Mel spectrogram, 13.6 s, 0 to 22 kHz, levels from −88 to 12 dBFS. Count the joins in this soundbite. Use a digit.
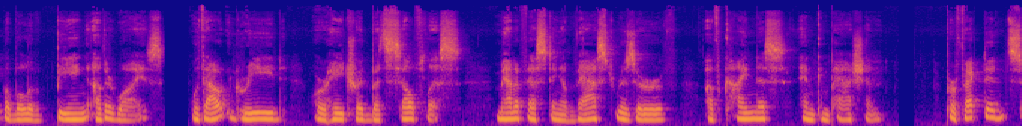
0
